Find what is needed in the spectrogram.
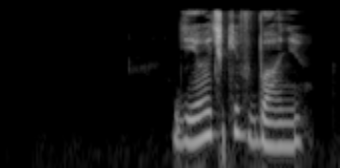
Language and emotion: Russian, neutral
